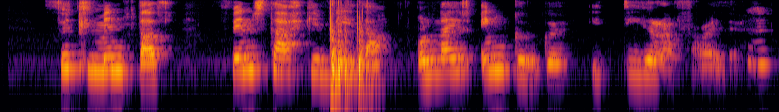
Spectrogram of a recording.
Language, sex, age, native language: Icelandic, female, 13, Icelandic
